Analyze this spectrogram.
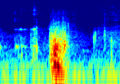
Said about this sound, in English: Sorry, just drank some water.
